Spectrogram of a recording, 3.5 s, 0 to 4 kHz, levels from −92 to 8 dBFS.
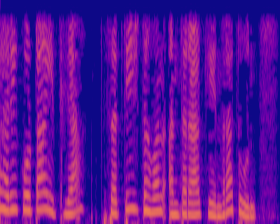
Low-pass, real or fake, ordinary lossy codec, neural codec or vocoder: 3.6 kHz; real; none; none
